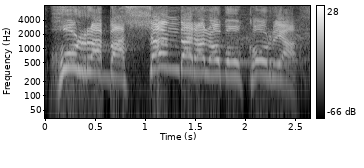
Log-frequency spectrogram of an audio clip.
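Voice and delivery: high, forceful burst of tongues; speaking in tongues. Acted. Preacher voicing the woman facing her attacker, forceful tongues. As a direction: let the syllables ring out in fervent prayer. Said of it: "I began to speak in other tongues".

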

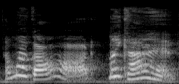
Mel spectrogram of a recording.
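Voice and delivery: ordinary talk

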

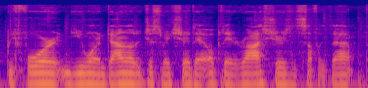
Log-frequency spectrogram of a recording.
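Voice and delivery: ordinary delivery

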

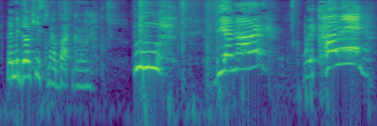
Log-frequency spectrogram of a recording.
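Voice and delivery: real thrilled hype; excited showing off. Real, not acted. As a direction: gush over the new setup. Showing off her setup.

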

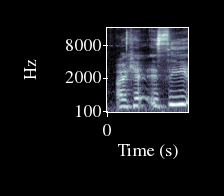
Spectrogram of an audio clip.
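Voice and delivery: usual speaking voice

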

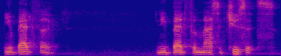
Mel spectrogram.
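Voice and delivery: put-on low, soft try at a Massachusetts accent; attempted Massachusetts accent. Host trying a viewer's Massachusetts accent, low and soft. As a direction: drop the R in Bedford, low and soft, Massachusetts style. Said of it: "That's about as good as I, I get".

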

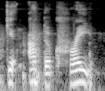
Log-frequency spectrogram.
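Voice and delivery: ordinary talk

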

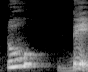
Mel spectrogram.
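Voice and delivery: টু, pause, ডে; টু ডে cut apart with a clear gap; split into two syllables. Shown as a demonstration. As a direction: say টু and ডে as two separate beats. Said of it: "কাটা হলো, দুটো হলো".

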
